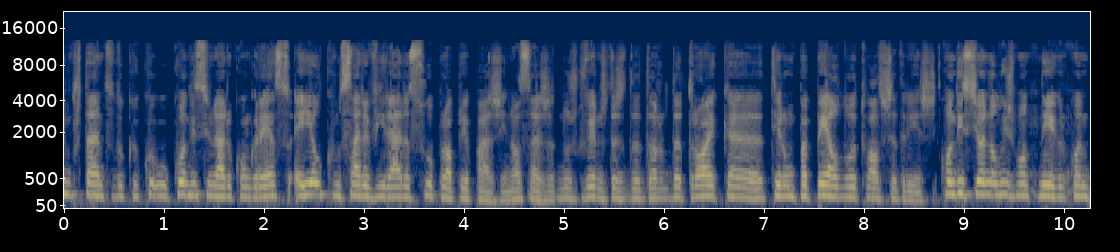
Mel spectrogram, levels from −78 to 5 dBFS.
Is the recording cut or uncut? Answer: cut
